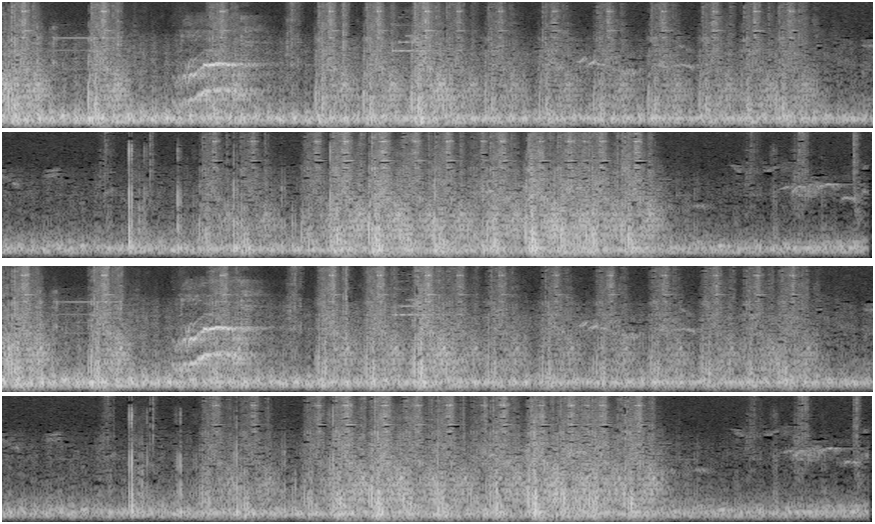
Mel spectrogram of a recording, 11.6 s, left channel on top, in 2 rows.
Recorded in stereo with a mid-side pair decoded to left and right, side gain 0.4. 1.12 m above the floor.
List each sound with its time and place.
1.1 s a cat meowing: 25° right, 2 m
